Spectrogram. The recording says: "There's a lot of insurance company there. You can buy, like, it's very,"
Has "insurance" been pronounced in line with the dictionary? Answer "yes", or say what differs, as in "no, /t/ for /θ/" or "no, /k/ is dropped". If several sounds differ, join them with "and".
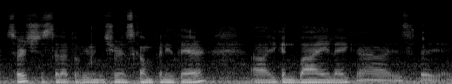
yes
